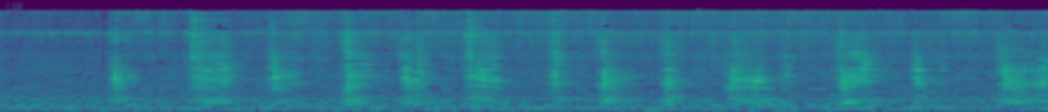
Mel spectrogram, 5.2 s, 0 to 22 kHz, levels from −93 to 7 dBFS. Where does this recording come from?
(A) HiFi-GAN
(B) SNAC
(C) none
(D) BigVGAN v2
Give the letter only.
D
